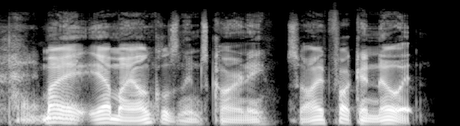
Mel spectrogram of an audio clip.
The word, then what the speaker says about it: Kearney: And sometimes I wish I did because my name is spelled Kearney. Yeah. So a lot of people say Kearney, but it's Kearney, Yeah.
